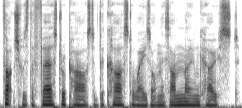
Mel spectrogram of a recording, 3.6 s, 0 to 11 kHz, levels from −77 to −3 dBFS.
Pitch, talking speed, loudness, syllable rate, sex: 95 Hz, 200 wpm, -21 LUFS, 4.6 syllables/s, male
